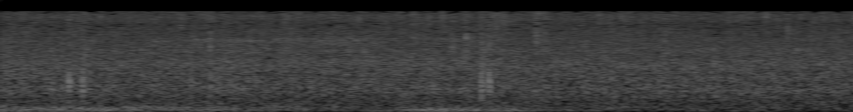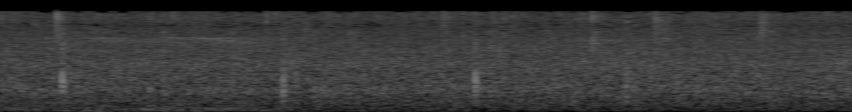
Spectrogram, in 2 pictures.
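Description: Steady rain falls on a village during a storm, with drops pattering on surfaces, distant thunder rumbling low, and a few sharp drip clicks; no animal is heard.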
